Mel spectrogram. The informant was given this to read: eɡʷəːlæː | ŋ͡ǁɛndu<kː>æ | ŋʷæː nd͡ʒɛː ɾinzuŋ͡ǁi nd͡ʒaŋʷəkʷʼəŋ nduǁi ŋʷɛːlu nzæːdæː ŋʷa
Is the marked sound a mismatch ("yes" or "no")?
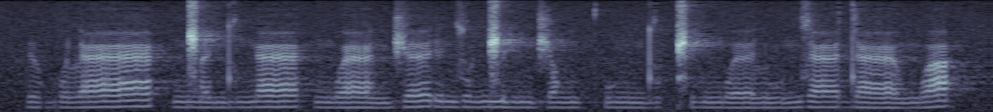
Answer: yes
